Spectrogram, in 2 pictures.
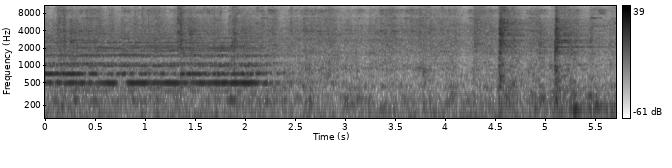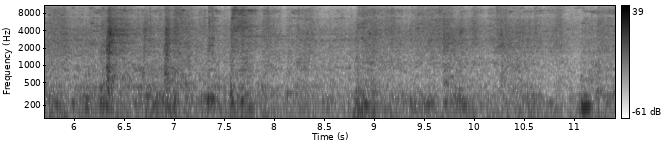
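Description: Rawal Express train passing in dense fog, opening with a loud sustained horn blast, then a steady roar and rhythmic clatter of carriages rolling by close and loud.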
